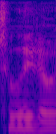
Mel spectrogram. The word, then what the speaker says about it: Toledo: Did you ever play, when you were out at Kent State, did you ever play out there in Toledo, Ohio? Did you ever get to play Inverness? – No, it's not called, it's not pronounced Toledo. It's Toledo.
